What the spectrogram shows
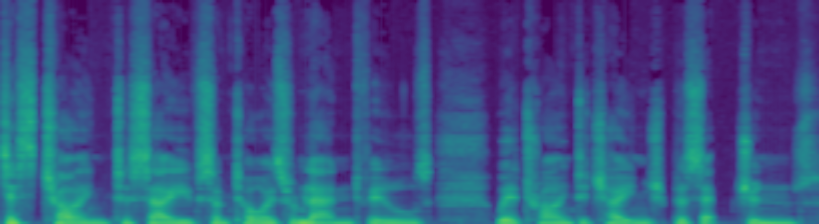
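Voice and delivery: British English accent throughout. A woman from a toy company explains its aims: english accent. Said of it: "here's Liebling with an English accent this time".

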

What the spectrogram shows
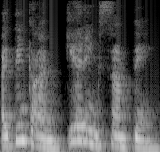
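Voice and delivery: plain reading voice

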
